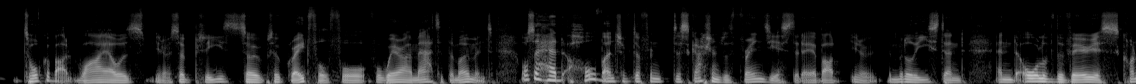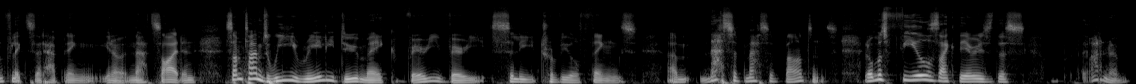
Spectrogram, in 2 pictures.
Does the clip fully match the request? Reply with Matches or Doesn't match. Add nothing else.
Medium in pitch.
Doesn't match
